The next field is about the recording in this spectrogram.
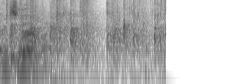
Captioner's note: applause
